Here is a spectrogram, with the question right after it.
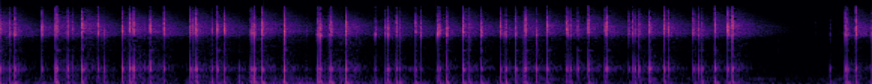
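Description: Long pale nails rapidly tap and scratch a hollow, hard brown half of an empty coconut shell held close. The result is a dense stream of sharp, dry, bright clicks with almost no low end. After a brief silence near the end, a few more taps follow.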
